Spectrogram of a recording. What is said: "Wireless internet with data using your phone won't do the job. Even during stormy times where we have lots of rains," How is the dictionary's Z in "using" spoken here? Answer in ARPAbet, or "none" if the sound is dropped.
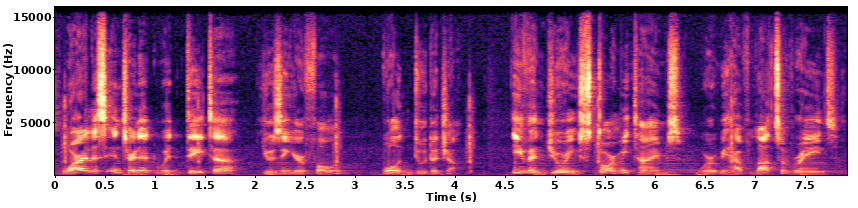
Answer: Z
